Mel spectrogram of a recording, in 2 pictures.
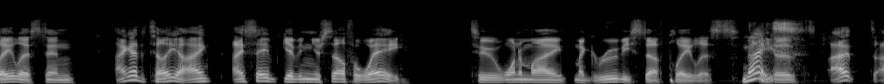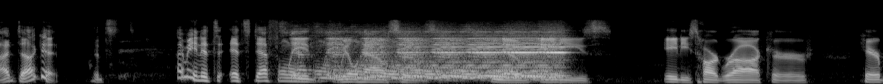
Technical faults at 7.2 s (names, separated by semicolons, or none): none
